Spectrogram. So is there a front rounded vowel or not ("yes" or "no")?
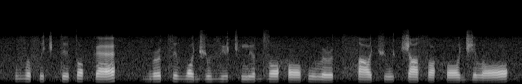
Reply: no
